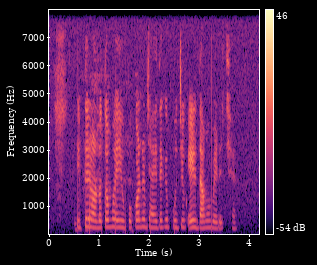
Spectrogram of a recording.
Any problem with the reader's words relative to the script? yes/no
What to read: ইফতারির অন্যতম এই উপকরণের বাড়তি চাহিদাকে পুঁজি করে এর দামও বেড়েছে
yes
